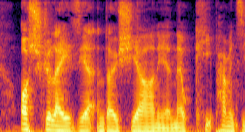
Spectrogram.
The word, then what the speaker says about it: Oceania: just say oceania um i only recently learned that it was pronounced oceania i kept saying oceana of course because there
